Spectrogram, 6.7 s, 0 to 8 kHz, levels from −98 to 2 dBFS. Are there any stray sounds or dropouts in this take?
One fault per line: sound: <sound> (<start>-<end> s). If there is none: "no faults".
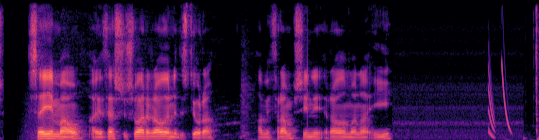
sound: chirp (6.1-6.4 s)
